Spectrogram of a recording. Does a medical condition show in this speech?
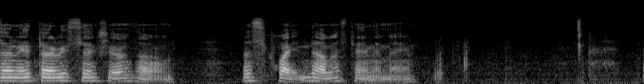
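Yes: amyotrophic lateral sclerosis.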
